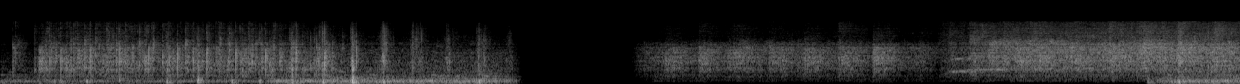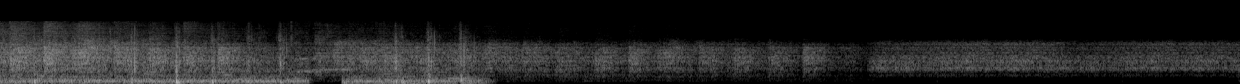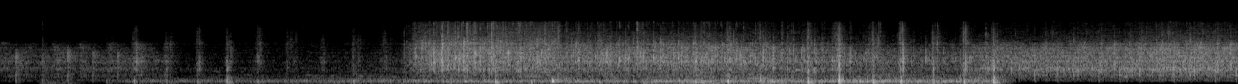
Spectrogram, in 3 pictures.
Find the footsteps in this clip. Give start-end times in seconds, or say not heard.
0.0-5.2, 11.4-17.3, 25.9-34.9.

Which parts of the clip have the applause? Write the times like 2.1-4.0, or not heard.
0.0-3.6, 6.3-26.6, 28.8-37.1.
